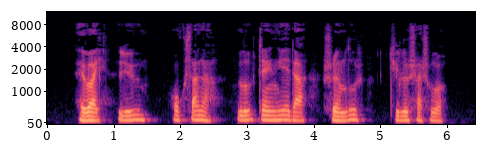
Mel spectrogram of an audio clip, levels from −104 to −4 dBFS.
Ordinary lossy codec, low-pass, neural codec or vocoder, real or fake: MP3, 32 kbps; 9.9 kHz; none; real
